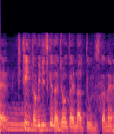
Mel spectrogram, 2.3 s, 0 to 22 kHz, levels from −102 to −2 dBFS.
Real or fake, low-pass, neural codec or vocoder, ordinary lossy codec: fake; none; codec, 16 kHz, 16 kbps, FreqCodec, larger model; none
